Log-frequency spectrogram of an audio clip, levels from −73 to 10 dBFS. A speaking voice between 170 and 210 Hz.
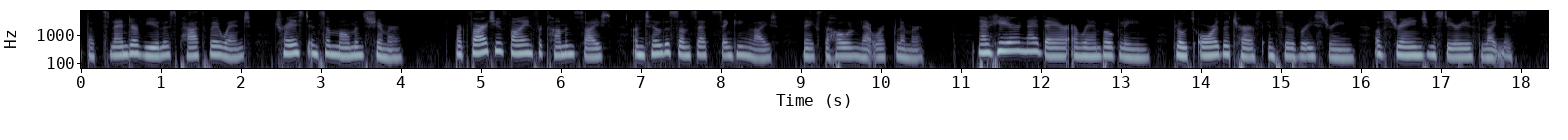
Yes: medium, 185 Hz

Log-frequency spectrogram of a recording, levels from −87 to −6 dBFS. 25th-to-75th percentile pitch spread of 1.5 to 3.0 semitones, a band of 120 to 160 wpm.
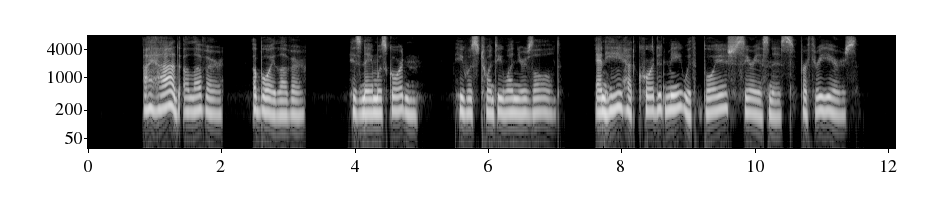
Yes: narrow, 2.4 semitones; average, 140 wpm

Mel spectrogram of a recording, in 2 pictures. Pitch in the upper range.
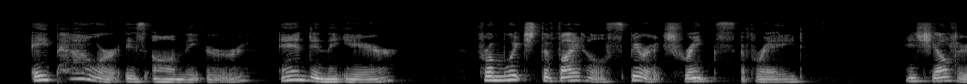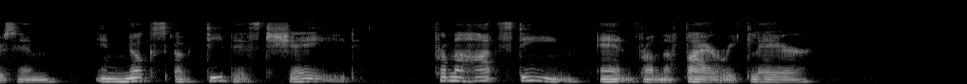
No: low, 135 Hz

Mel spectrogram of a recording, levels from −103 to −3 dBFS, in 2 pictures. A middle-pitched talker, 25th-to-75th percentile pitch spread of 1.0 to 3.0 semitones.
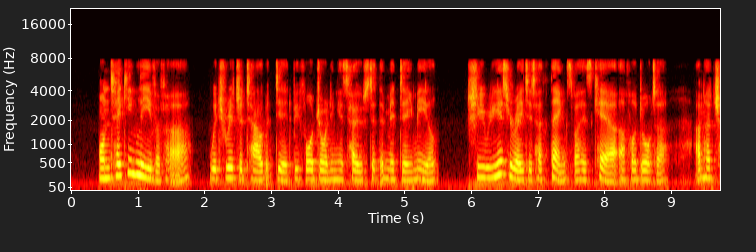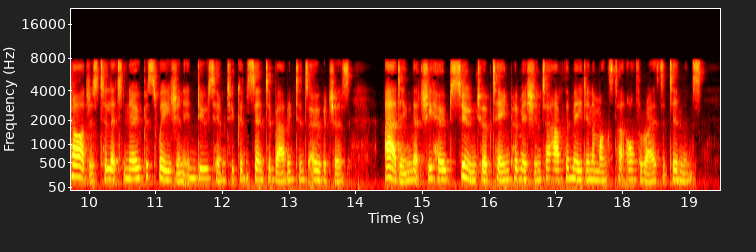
Yes: medium, 175 Hz; narrow, 2.5 semitones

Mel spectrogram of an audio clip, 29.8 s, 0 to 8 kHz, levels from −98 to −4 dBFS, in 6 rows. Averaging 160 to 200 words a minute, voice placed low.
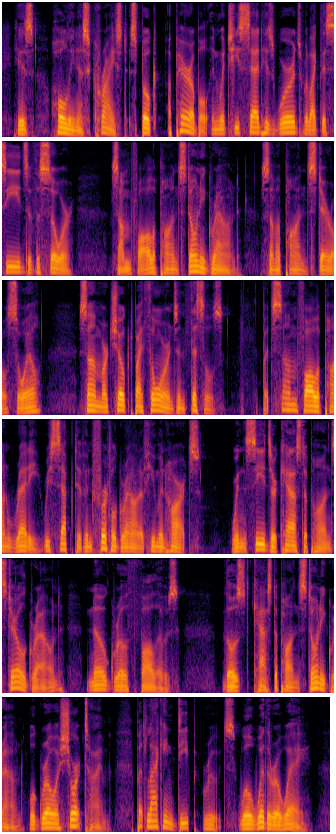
No: average, 150 wpm; very low, 90 Hz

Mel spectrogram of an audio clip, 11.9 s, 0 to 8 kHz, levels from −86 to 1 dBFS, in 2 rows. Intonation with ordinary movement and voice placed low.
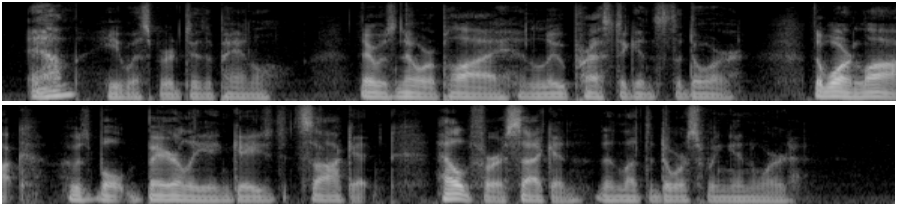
Yes: average, 3.1 semitones; very low, 75 Hz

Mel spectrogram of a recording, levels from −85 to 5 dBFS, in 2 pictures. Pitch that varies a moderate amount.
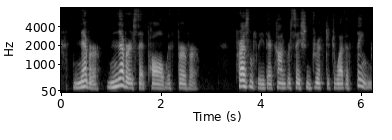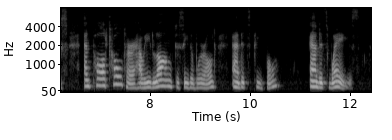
Yes: average, 4.1 semitones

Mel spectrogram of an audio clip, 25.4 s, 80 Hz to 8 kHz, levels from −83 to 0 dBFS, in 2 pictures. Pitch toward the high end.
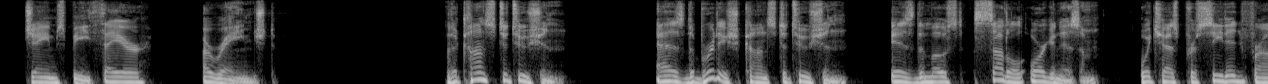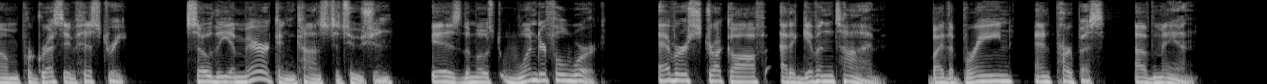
No: low, 130 Hz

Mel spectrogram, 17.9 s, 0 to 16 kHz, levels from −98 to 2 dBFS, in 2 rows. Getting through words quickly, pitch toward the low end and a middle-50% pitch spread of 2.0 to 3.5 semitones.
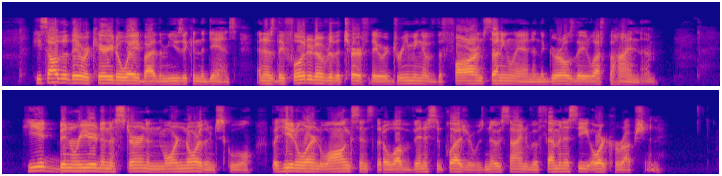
Yes: fast, 225 wpm; low, 120 Hz; average, 2.8 semitones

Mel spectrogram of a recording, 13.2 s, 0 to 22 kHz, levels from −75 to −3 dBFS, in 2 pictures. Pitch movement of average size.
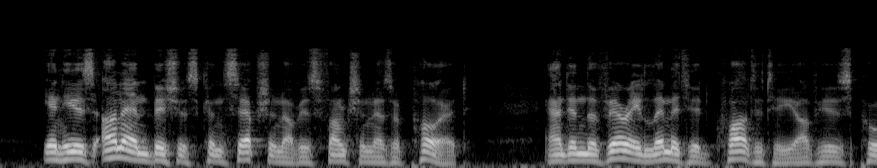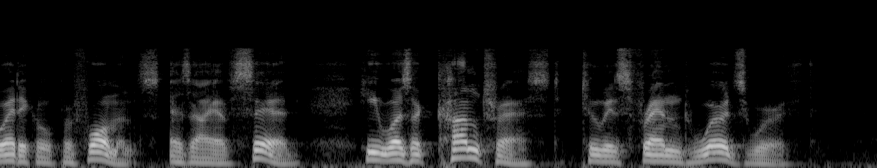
No: wide, 5.7 semitones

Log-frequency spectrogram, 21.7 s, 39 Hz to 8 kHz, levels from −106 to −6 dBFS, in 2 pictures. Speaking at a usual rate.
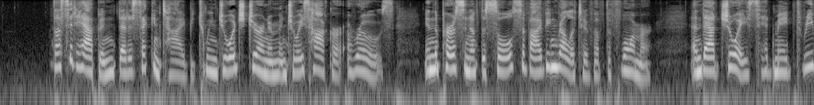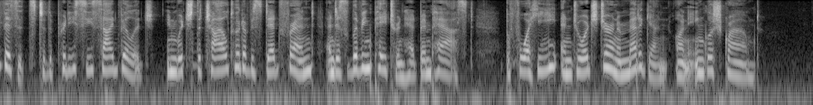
Yes: average, 175 wpm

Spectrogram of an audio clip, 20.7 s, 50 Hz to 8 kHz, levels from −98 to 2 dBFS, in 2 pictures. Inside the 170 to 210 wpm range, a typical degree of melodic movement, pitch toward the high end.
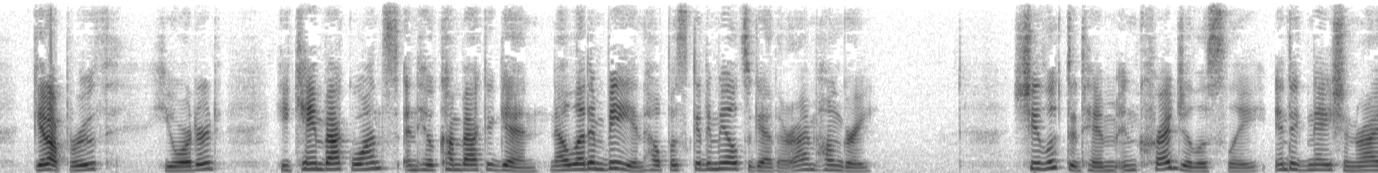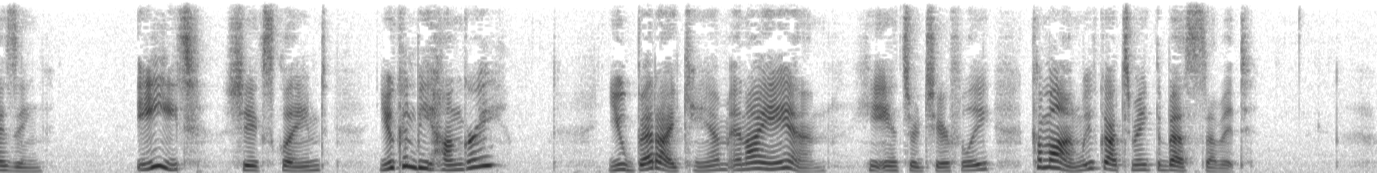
No: average, 180 wpm; wide, 5.8 semitones; high, 230 Hz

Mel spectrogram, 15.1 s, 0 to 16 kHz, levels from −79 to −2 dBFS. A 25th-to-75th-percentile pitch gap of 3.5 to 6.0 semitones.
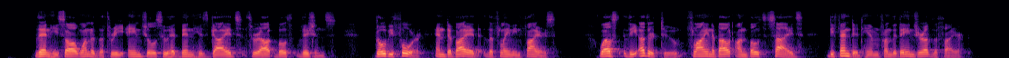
No: average, 3.1 semitones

